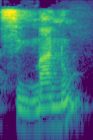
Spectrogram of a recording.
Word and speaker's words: Simanu: El mes de Sivan, que en acadio se pronuncia Simanu, es una referencia al tiempo, a la estación.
